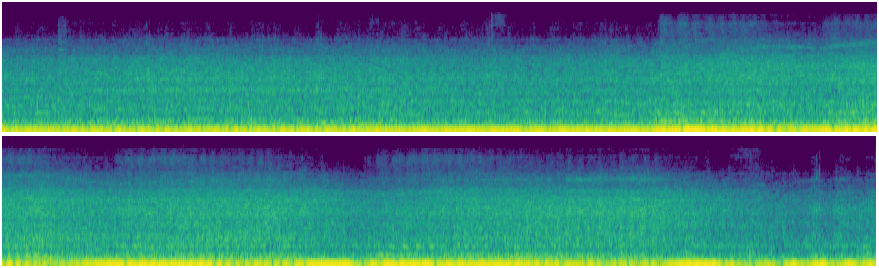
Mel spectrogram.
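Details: Mercedes Sprinter diesel van after injector replacement and coding: steady low rumble holding an even idle, no sharp knocking or misfire stumble; engine running, restarts; fault codes still present.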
